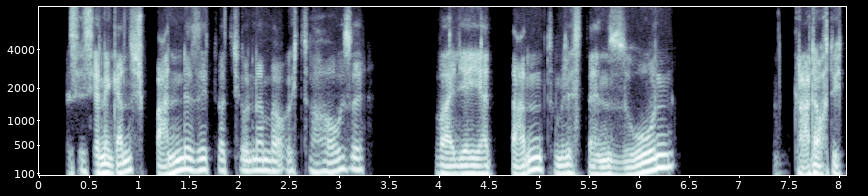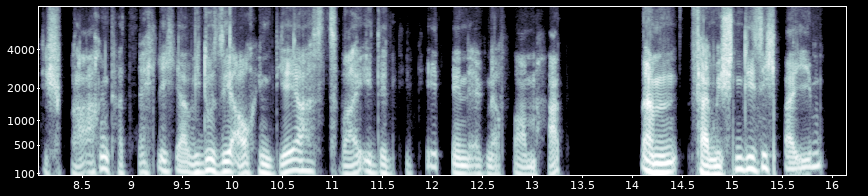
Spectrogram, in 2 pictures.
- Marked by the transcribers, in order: none
- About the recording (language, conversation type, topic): German, podcast, Welche Rolle spielen Dialekte in deiner Identität?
